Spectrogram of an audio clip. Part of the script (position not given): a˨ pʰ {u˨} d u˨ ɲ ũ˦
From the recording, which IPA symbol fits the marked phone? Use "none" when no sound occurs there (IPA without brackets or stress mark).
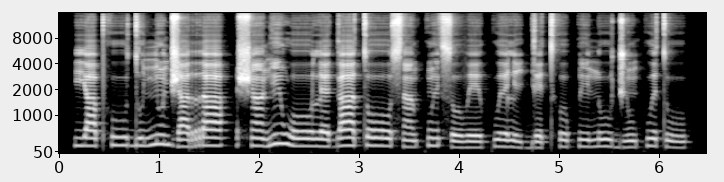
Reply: uː˨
